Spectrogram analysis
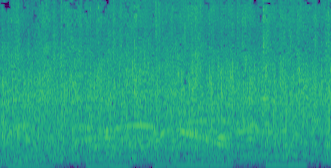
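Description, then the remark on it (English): Dense, loud applause from a comedy audience clapping at a Chappelle joke, a steady wash of many hands clapping at once with no break, faint crowd murmur mixed in. “Listen to how loud this audience is clapping at this shit joke.”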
